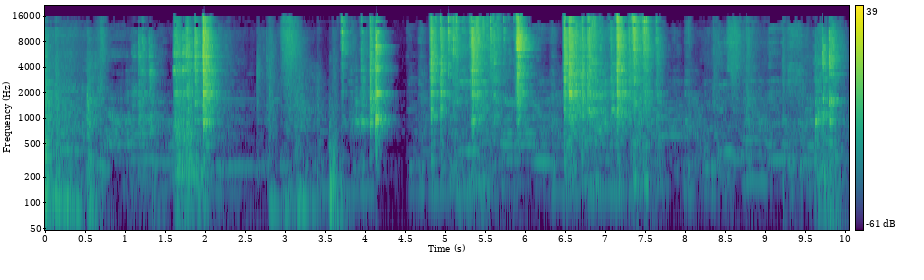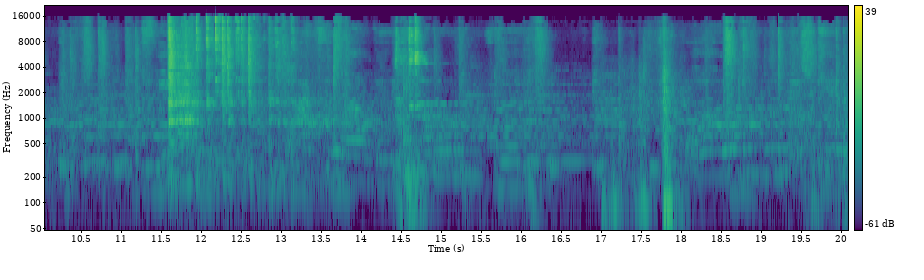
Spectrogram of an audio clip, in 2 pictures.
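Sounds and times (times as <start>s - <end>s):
ceramic plates clinking: 1.1s - 2.3s, 3.7s - 7.7s, 9.6s - 10.0s, 11.6s - 13.2s, 14.4s - 14.9s.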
